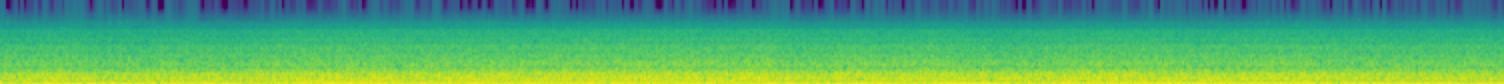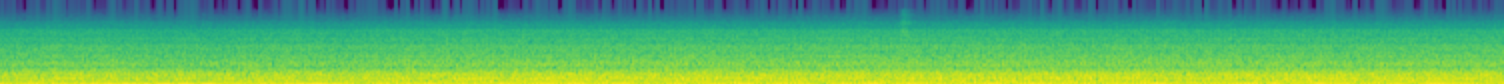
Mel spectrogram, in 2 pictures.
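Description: Interior noise of a double-decker bus in motion, heard from the upper deck: a steady low engine drone with road and rumble noise, unbroken throughout.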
